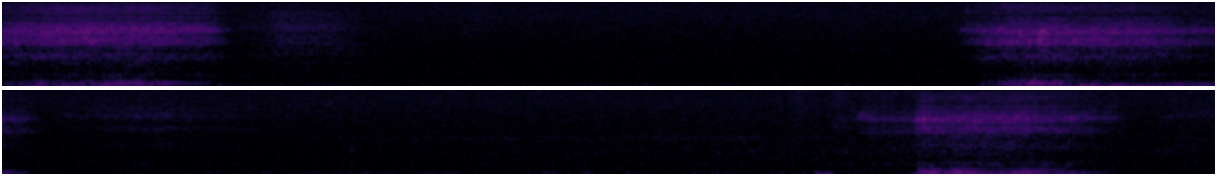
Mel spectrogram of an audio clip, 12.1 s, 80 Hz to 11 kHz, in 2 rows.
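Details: Sleeping Labrador snoring: three deep, rumbling snores with a soft breathy hiss, about 11 breaths a minute.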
